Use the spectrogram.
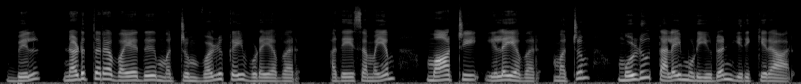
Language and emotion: Tamil, neutral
